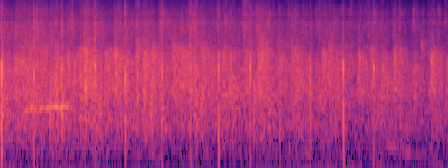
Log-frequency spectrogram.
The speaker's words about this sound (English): All these helpers, let's give a clap.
